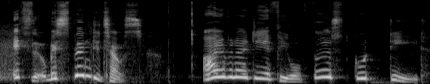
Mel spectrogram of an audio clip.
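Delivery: high, eager call; excited cry. Acted. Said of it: "cried Mister Tickle".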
